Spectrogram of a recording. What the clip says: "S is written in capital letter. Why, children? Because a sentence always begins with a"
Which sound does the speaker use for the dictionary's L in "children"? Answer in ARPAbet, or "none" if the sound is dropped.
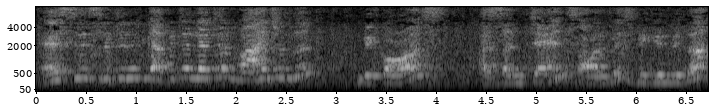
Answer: L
